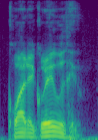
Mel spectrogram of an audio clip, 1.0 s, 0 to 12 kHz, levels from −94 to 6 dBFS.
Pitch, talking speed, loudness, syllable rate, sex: 95 Hz, 305 wpm, -15 LUFS, 8.5 syllables/s, male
